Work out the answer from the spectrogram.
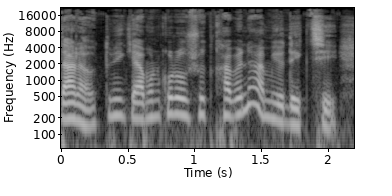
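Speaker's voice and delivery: ordinary talk, nothing marked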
